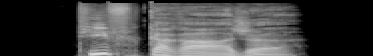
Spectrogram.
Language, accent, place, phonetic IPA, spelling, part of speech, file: German, Germany, Berlin, [ˈtiːfɡaˌʁaːʒə], Tiefgarage, noun, De-Tiefgarage.ogg
- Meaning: underground parking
